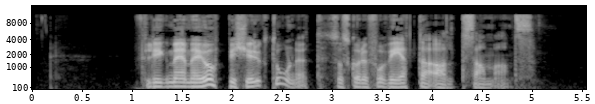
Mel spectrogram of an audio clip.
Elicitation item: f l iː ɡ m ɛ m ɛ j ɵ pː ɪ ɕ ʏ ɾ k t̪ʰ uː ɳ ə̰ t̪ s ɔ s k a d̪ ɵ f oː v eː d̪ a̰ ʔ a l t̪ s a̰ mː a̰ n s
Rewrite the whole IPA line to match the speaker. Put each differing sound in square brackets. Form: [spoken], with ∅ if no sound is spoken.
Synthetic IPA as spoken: f l [yː] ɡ m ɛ m ɛ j ɵ pː ɪ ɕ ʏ ɾ k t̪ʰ uː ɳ ə̰ t̪ s ɔ s k a d̪ ɵ f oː v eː [t̪] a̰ ʔ a l t̪ s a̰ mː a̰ n s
